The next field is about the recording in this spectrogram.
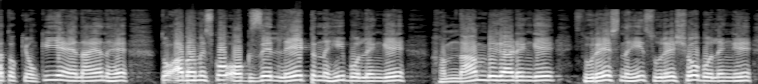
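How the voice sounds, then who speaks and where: A male chemistry teacher lecturing a class, firing the same question again and again before answering it himself. His voice sits a little high for a man, and he calls his students beta and raja. The sound is dry and close, with little room echo. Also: darkish tone.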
